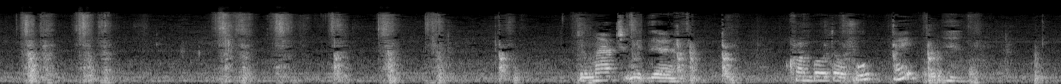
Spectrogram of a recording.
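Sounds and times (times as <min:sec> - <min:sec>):
knife chopping food finely during cooking prep: 0:00.2 - 0:01.2, 0:02.1 - 0:07.5, 0:08.3 - 0:09.9
speech: 0:05.8 - 0:09.9.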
